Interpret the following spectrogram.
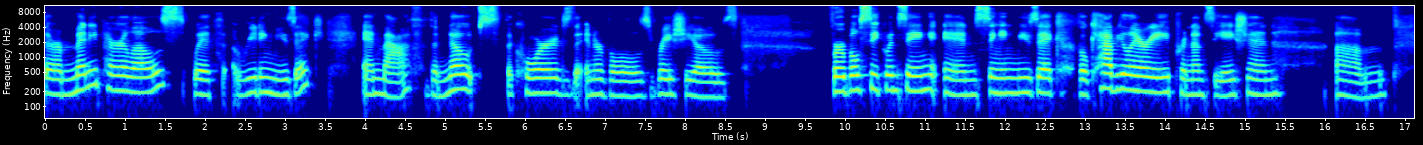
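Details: Adult woman speaking; ordinary speech.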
